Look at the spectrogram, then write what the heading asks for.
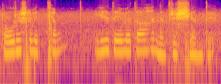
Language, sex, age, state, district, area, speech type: Sanskrit, female, 18-30, Telangana, Hyderabad, urban, spontaneous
